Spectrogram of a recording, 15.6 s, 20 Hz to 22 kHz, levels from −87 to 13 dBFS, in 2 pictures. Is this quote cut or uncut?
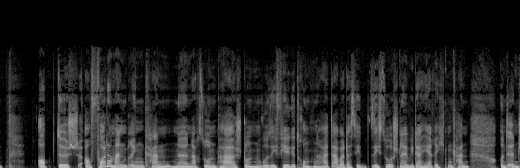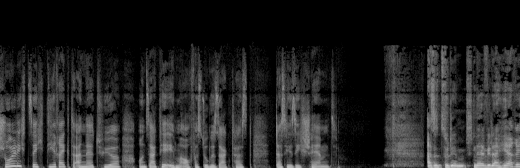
cut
